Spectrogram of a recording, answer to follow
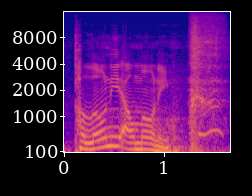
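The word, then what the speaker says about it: פלוני אלמוני: there is, in Hebrew, it's paloni almoni. And it rhymes for a reason, because it's like the Hebrew equivalent of Mr.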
